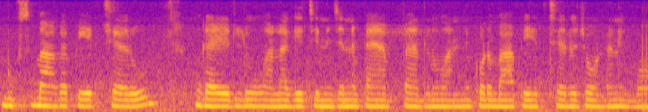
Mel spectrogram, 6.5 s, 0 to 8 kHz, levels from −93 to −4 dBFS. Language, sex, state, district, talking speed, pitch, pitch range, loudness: Telugu, female, Andhra Pradesh, Manyam, 155 wpm, 170 Hz, 165-175 Hz, -17 LUFS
